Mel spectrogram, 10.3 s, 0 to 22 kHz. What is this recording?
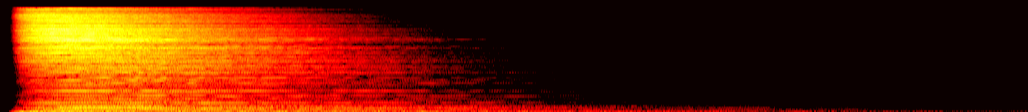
Horror Cinema 7 2014
After sitting through a couple of hours watching ghost hunting shows I had the sudden urge to create this... Made with NI Prism and processed through Alchemy.
Sorry. No EVP's on this one.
